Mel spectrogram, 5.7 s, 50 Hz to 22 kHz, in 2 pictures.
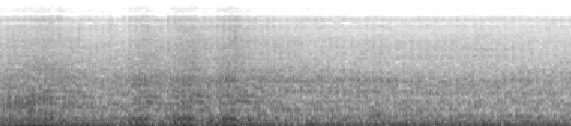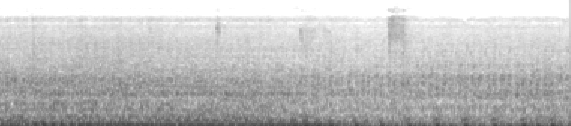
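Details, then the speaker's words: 2003 Yamaha Kodiak 400 4x4 ATV, 20 years old, revived with new carburetor and parts after the seized engine was freed: low, even engine drone with steady beat, no knocking, ticking or misfire, no smoke; runs great. "But it runs great. This thing's freaking... I can't believe it doesn't smoke after having to free up the engine."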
